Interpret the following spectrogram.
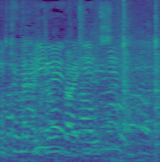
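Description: Children's voices talking, with other children playing in the background.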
